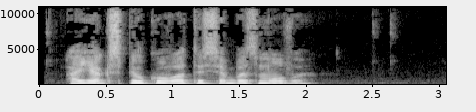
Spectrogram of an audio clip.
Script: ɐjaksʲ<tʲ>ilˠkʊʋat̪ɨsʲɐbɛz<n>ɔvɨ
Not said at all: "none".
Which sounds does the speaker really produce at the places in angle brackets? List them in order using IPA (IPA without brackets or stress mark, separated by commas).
pʲ, m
